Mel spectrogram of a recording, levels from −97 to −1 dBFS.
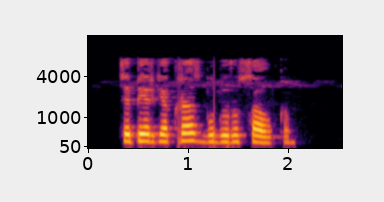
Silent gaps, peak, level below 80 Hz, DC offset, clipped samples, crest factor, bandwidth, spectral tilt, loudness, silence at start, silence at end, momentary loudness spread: none; -2 dBFS; -60 dBFS; under 0.1%; under 0.1%; 16 dB; 7.6 kHz; -5 dB/octave; -16 LUFS; 0.35 s; 0.45 s; 7 LU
